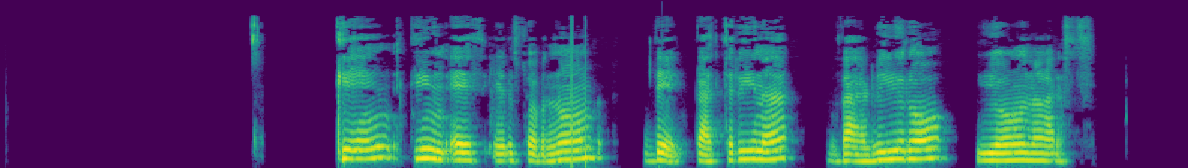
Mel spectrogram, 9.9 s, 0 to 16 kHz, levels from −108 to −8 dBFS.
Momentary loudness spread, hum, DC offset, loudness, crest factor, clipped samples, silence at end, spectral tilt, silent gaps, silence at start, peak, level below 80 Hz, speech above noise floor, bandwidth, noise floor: 14 LU; none; under 0.1%; -14 LUFS; 16 dB; under 0.1%; 1 s; -7 dB/octave; 2.20-2.78 s, 5.16-5.35 s, 6.70-6.88 s, 7.97-8.12 s; 2.1 s; 0 dBFS; -56 dBFS; over 77 dB; 11 kHz; under -90 dBFS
